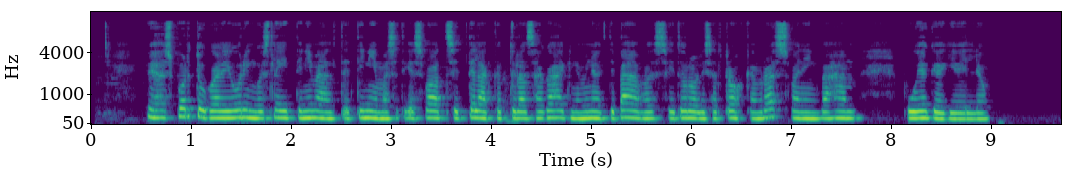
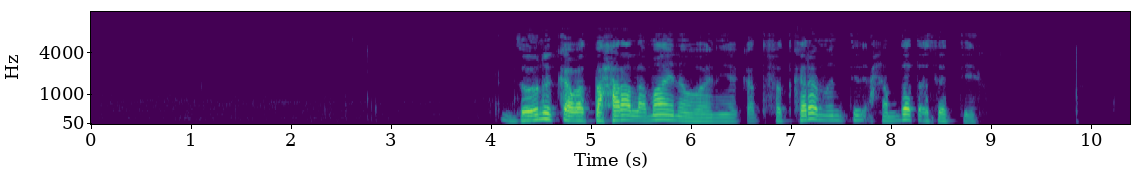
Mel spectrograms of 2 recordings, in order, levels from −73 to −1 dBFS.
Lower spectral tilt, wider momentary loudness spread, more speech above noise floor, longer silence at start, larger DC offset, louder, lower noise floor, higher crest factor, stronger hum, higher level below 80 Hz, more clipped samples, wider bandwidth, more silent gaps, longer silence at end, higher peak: about the same, -6 dB/octave vs -7 dB/octave; second, 6 LU vs 16 LU; second, 45 dB vs 62 dB; second, 0.55 s vs 4.1 s; neither; first, -20 LUFS vs -23 LUFS; second, -64 dBFS vs -85 dBFS; second, 14 dB vs 22 dB; neither; first, -60 dBFS vs -72 dBFS; neither; first, 11.5 kHz vs 9.6 kHz; neither; second, 0.7 s vs 1.55 s; about the same, -6 dBFS vs -4 dBFS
